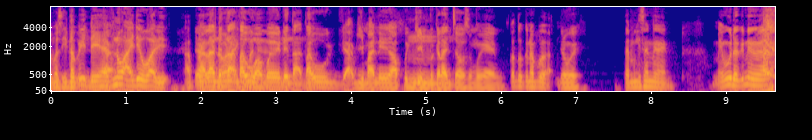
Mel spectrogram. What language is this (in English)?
Malay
